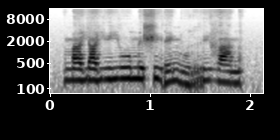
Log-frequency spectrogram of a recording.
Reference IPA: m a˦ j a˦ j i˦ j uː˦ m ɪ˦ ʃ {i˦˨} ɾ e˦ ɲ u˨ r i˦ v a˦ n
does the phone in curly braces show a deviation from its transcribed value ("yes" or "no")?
no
